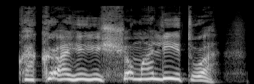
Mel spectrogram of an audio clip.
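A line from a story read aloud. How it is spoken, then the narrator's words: Moaning. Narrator (Russian): Том просто стонал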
